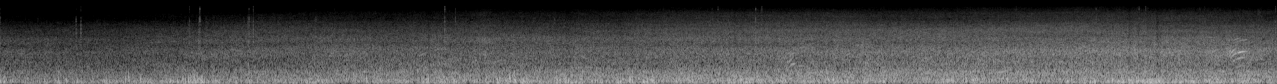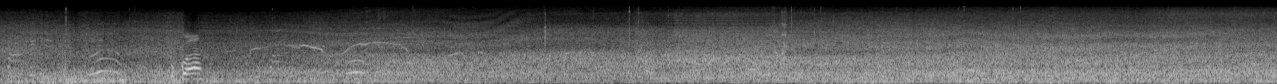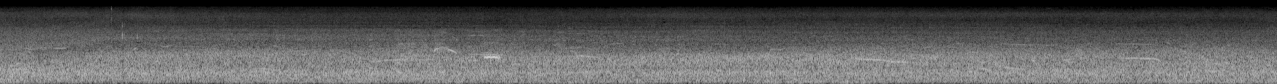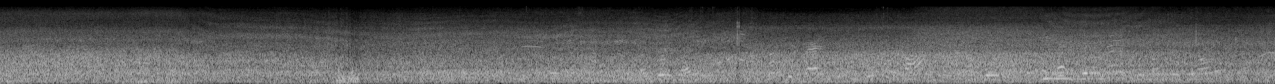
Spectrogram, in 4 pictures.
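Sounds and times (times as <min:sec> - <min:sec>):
surf breaking on beach: 0:00.0 - 0:51.0
wind buffeting microphone: 0:00.0 - 0:51.0.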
